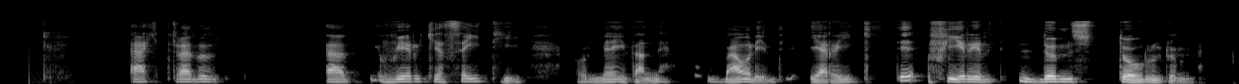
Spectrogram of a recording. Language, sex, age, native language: Icelandic, male, 50-59, Icelandic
